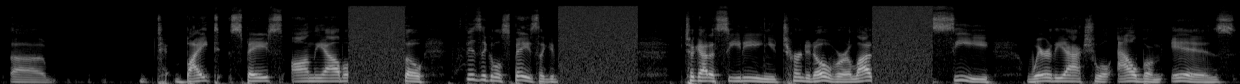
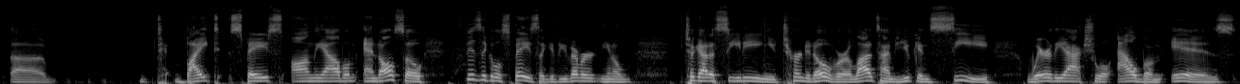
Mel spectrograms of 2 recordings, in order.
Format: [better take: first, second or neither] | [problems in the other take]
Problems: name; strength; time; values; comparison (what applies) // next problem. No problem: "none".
second | audio cutting out; filled with static; at 3.5 s for 0.5 s, at 5.5 s for 1 s and at 8.5 s for 0.5 s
